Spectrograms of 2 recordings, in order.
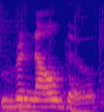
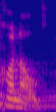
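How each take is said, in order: First: The name is said with English pronunciation. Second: The name is said with Portuguese pronunciation. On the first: "in English you say Ronaldo" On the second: "That's his name in Portuguese"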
